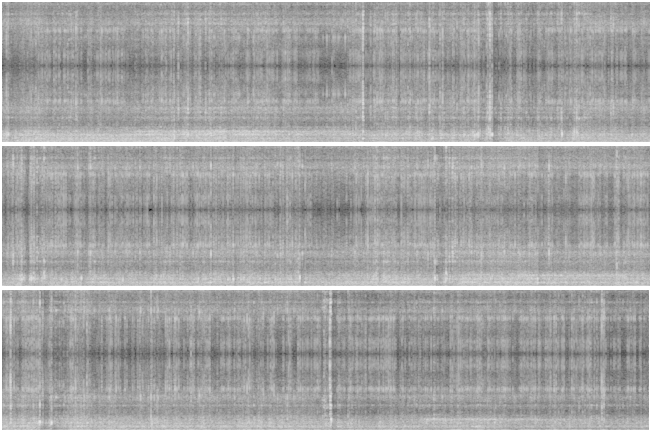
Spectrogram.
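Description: Trek Rumblefish mountain bike rolling fast down a dirt trail: a steady rumble of tyre and rushing-air noise on the bike-mounted camera, with a few sharp knocks as the bike rattles over bumps.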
